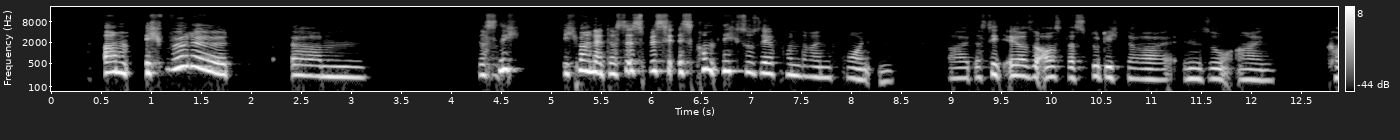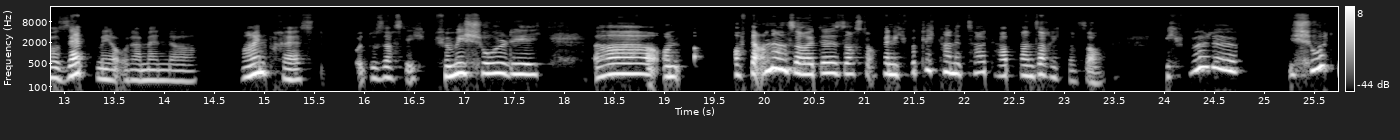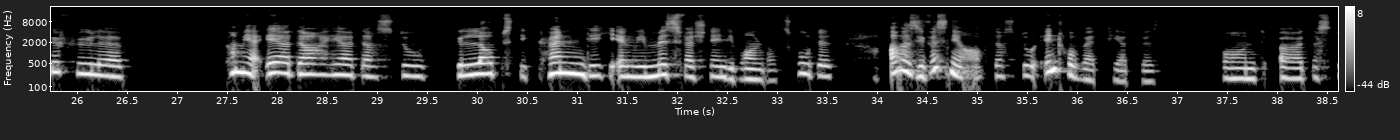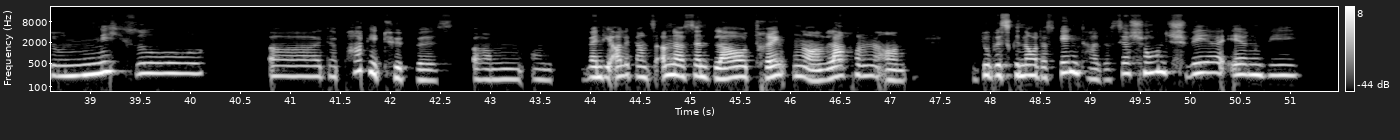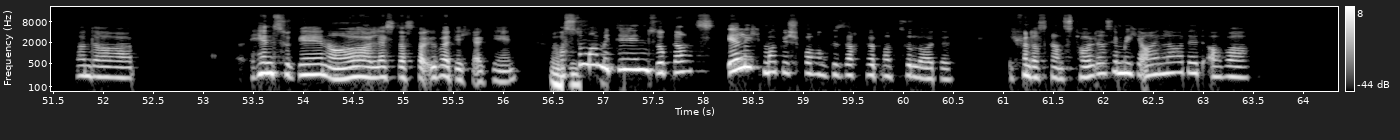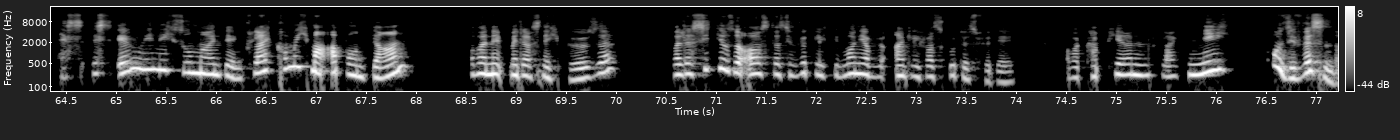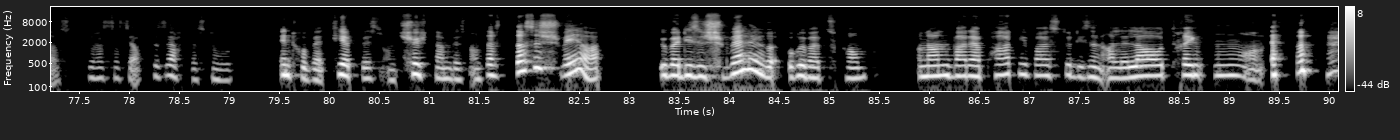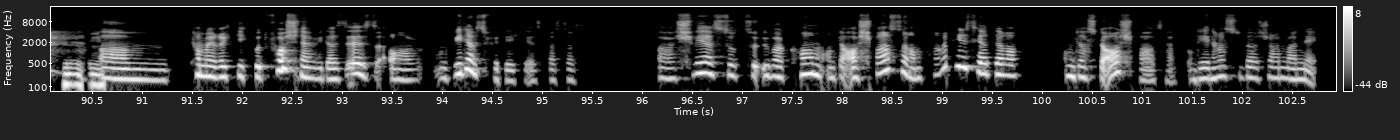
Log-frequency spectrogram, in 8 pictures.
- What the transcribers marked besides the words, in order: other background noise; other noise; laugh
- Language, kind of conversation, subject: German, advice, Wie kann ich höflich Nein zu Einladungen sagen, ohne Schuldgefühle zu haben?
